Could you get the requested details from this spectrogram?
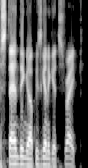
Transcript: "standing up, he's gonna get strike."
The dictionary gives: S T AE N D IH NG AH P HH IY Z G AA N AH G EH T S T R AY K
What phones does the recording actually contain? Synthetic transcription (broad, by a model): S T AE N D IH NG AH P HH IY Z G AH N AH G EH T S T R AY K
